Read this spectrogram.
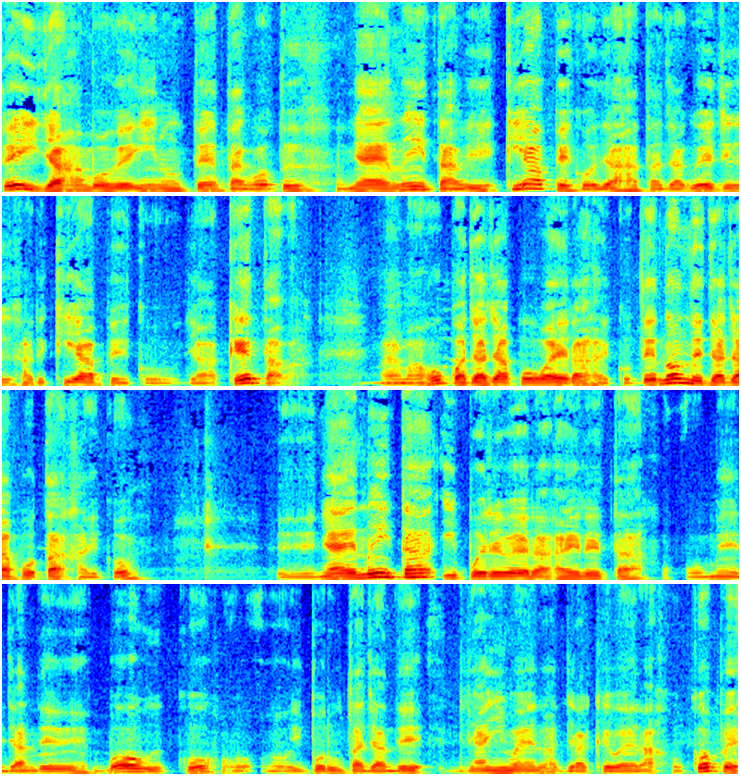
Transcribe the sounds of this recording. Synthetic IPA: t̪eid͡ʒaɦamboʋeĩɾ̃ũt̪ẽt̪ãŋɡot̪ɨɲãẽnɨ̃j̃t̪aʋikiapekod͡ʒaɦat̪ad͡ʒaɡʷed͡ʒɨhaɾekiapeko̰d͡ʒaket̪a̰βa̰ | maẽmãɦo̞kʷad͡ʒad͡ʒapo̞βae̞ɾaɦaeko̞t̪ẽnõ̞nd̪e̞d͡ʒad͡ʒapot̪ahaeko | eɲãẽnɨ̃jt̪aipwe̞ɾeʋaeɾaɦaeɾe̞t̪aõmẽd͡ʒand̪e̞ʋebowɨkooipoɾut̪ad͡ʒand̪e̞ | d͡ʒãĩʋae̞ɾad͡ʒakeʋae̞ɾahokope

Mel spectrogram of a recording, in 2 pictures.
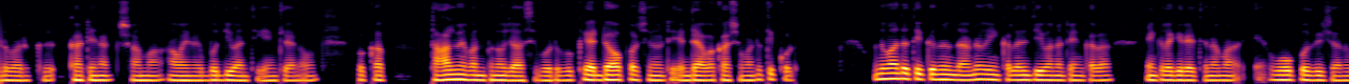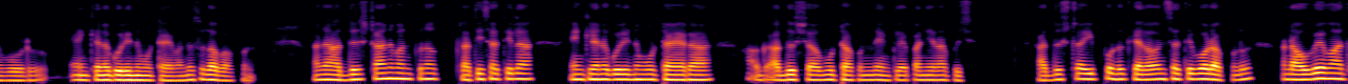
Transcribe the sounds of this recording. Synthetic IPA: ɖʋɐɾkɨkɐʈinɐʈʂɐmɐɐʋɐjnɐbud̪jiʋɐnt̪ḭeŋklenɐ̰bukːɐp | t̪aːlmeʋɐnpunɐʋd͡ʒaːsiboːɖubukːeeɖːeoːpoɾt͡ʃuːniʈḭḛɖːeɐʋɐkaːʃɐmɐnt̪ɐt̪ikːoɽu | und̪uʋɐnt̪ɐt̪ikːunuund̪aɳɖɐiŋkɐlɐnid͡ʒiːʋɐnɐʈeŋkɐlɐ | eŋkɐlɐɡiɾet̪inɐmɐ̰oːpod͡ʒiʃɐnʋoːɽu | eŋkenɐɡuɾind̪ɐmuʈːaːjɐʋɐnd̪ɐsulaːbaːpṵɳɖu | ɐnd̪eɐd̪ɾuʂʈaːnimɐnpunɐpɾɐt̪isɐt̪ilɐ | eŋklenɐɡuɾind̪ɐmuʈːaːjaːɾaː | ɐ̰d̪uʂʈɐmuʈːapːuneŋklepɐniɐɾapːut͡ʃi̥ | ɐd̪uʂʈɐipːunukɛlɐʋɐnisɐt̪iboːɽɐpːuɳɖu | ɐɳɖɐʋuʋeːmaːt̪

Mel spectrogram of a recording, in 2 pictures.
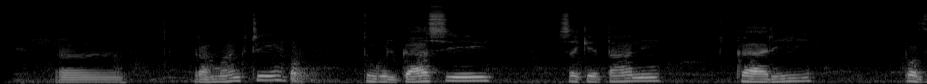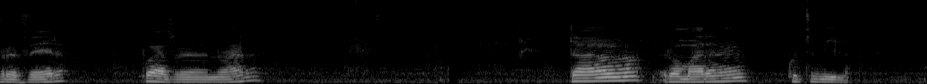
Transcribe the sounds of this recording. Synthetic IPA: raɦmaŋɡiʈ͡ʂi | t̪uŋɡuluɡasi | sakʲet̪ani | kaɾi | pavɾəveɾə | pwavɾənwaɾə | t̪a | romaɾa | kut̪umilə

